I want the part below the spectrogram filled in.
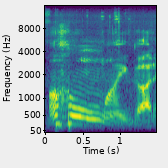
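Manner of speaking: low, soft, drawn-out dismay; slow, hushed groan as an embarrassed mother; imitating mortified mom. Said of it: "my mom was like".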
